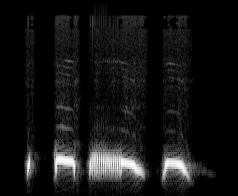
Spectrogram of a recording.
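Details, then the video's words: Low, mellow spotted dove call used as decoy sound for wild doves, one phrase of short introductory note, level coo, long vibrating descending coo and final bowed coo, with no other sounds. "Tiếng cu gay thúc và gáy gọi to rõ ít tạp âm dùng kích bổi hạp bổi"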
